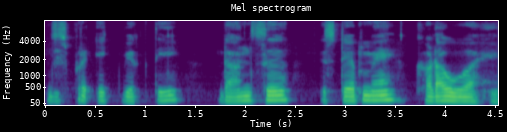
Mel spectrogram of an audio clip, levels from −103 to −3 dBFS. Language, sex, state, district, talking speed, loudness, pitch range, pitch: Hindi, male, Bihar, Vaishali, 130 wpm, -35 LUFS, 105-125 Hz, 115 Hz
